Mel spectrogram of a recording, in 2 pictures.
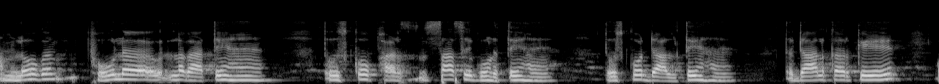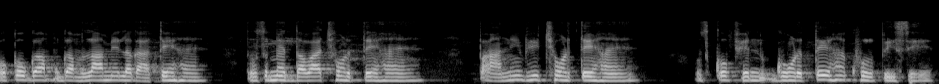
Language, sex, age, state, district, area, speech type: Hindi, female, 60+, Uttar Pradesh, Prayagraj, urban, spontaneous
